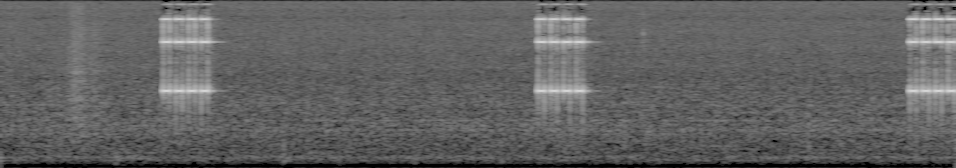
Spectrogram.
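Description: Digital alarm clock going off: three bursts of quick, high-pitched electronic beeps, four or five beeps each, a little under three seconds apart.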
